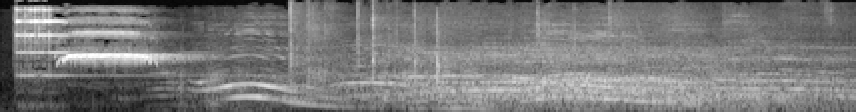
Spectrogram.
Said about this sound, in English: There was a gap where my buzzer was heard. That's right. I think we heard Clement buzz. Your buzzer came in before the whistle.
